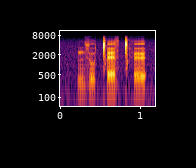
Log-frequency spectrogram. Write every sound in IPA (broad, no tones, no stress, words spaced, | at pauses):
nzuǀɛzǀʰɘ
